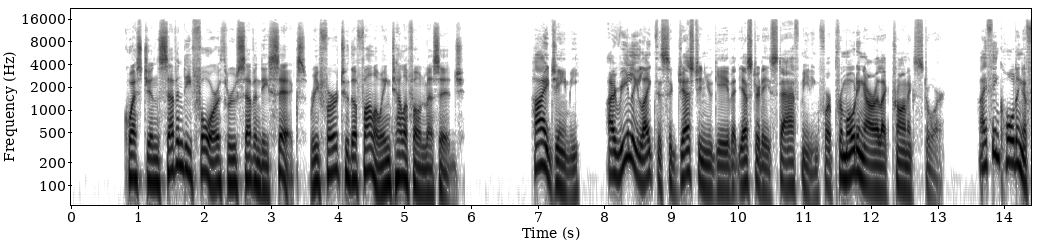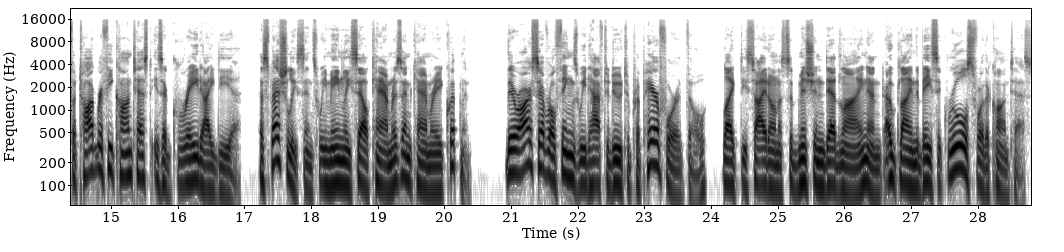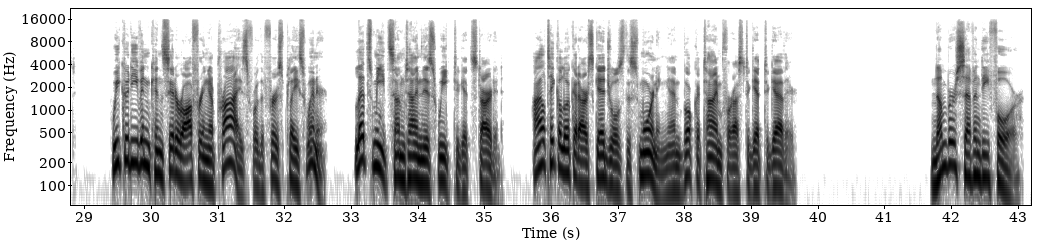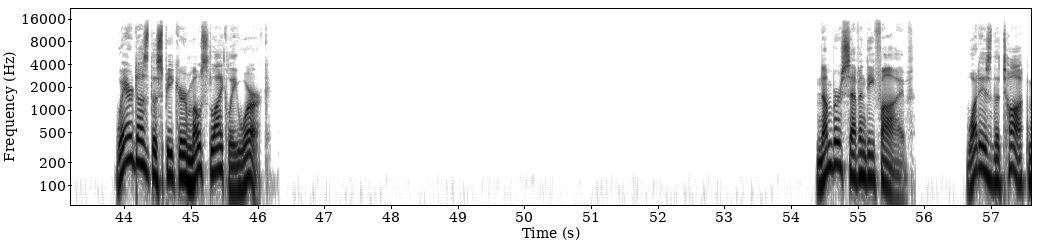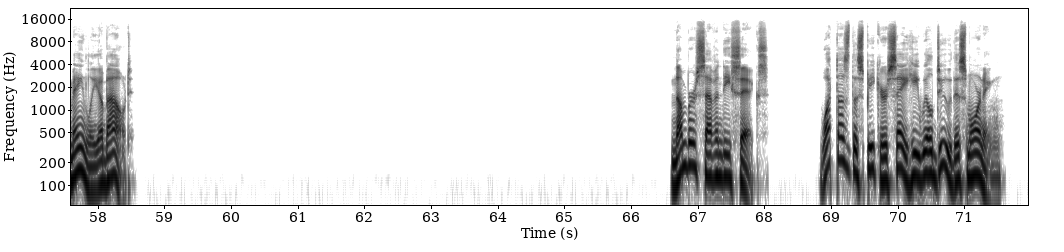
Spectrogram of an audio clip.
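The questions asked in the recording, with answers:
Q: Where does the speaker most likely work?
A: At an electronics store

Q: What is the talk mainly about?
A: A photography contest

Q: What does the speaker say he will do this morning?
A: Check schedules and book a meeting time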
